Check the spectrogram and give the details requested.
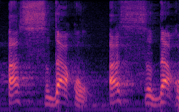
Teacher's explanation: اذا كان الصاد ساكنا مع الدال الصاد مهموس والدال مجهور اذا اللسان اللسان يميل الى ماذا يميل الى ان يجعل الصاد · لابد للانسان ان يبين الصاد الصاد وان يخلصها من الزاي يخلص من الزاي لان كما ذكرنا الدال الزاي اقرب الى الدال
